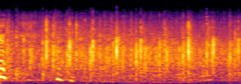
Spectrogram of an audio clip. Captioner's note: laughter; applause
